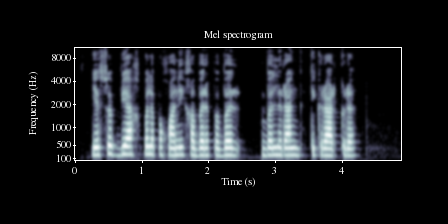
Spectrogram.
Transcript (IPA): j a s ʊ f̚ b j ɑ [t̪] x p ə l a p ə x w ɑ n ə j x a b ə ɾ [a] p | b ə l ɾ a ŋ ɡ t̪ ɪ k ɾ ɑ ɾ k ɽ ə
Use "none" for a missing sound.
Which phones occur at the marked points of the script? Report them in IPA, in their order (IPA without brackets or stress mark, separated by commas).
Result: none, a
